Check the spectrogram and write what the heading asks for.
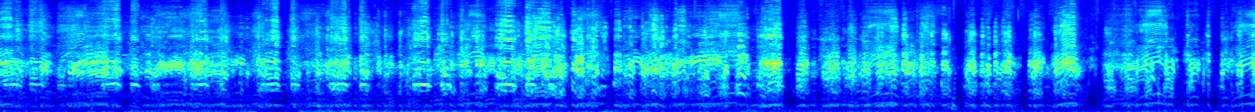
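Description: A flock of domestic ducks quacking and calling continuously, many birds overlapping, as they crowd out of their pen.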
